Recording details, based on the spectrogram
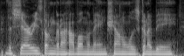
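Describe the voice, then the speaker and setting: A man's voice: medium pitch, level tone, very fast, darkish tone. A man chatting casually on a live game stream, rambling and often interrupting himself.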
